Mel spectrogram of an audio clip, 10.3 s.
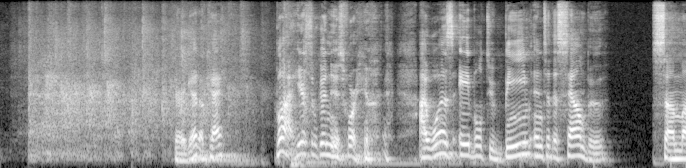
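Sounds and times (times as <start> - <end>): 
audience applauding: 0.2 - 4.9
laughter: 0.3 - 6.0
speech: 2.6 - 3.5, 4.2 - 9.2, 9.8 - 10.2.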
